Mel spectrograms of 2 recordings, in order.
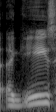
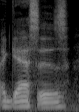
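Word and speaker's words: Agassiz: decided to purchase the aggies harrison advance actually i think that's pronounced a gases harrison advance and it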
